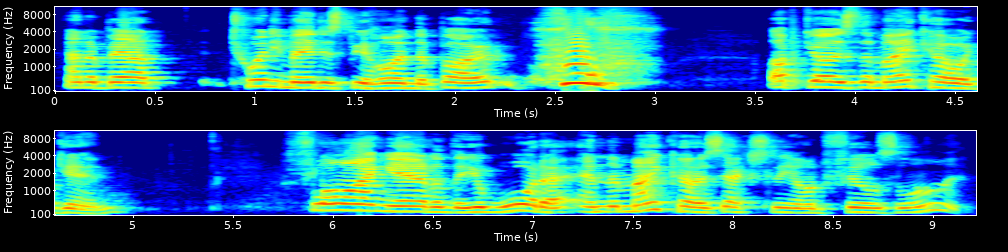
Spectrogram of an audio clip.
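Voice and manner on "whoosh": whoosh sound. Retold or imitated. Shark bursting out of water.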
